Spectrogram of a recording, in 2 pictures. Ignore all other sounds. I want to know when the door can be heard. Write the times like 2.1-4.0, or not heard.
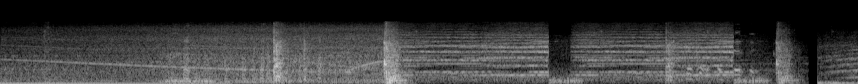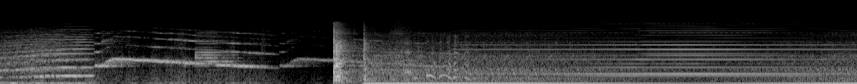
2.7-4.2, 6.7-8.1, 11.9-12.8.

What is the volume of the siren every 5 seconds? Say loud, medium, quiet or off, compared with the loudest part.
loud, loud, medium, medium.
